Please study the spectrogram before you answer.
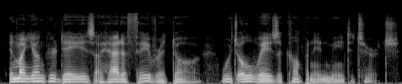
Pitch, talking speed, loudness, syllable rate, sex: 115 Hz, 225 wpm, -20 LUFS, 6.3 syllables/s, male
